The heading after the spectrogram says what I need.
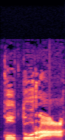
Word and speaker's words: Cooltura: The store is called Cooltura.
